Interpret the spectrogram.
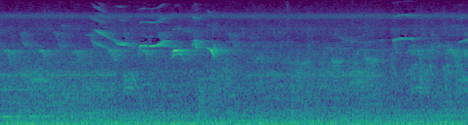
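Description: Steady outdoor background noise with a few birds chirping briefly, about a second to two seconds in.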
